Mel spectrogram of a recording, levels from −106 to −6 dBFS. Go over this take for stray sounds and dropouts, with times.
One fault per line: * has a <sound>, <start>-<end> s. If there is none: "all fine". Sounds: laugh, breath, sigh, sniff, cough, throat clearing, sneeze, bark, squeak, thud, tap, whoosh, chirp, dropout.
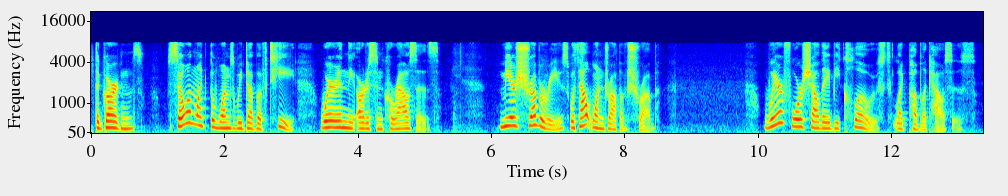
all fine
